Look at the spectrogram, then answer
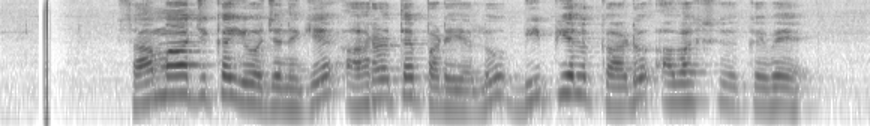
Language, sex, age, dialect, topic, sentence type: Kannada, male, 51-55, Mysore Kannada, banking, question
